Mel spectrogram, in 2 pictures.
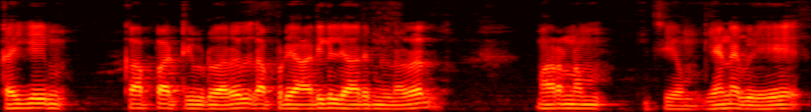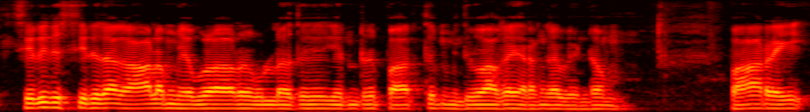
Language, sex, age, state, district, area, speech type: Tamil, male, 60+, Tamil Nadu, Tiruchirappalli, rural, spontaneous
